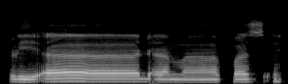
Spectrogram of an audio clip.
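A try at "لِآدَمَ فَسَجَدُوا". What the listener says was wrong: Manya pendek. Ayo hati-hati.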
